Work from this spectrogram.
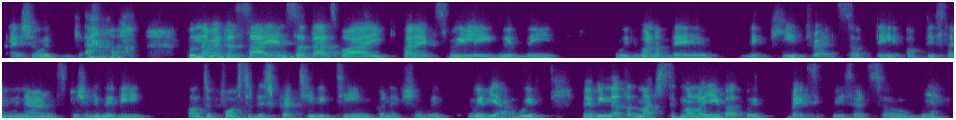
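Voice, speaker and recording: A woman's voice: sits low, steady tone, brisk, sharp tone, rough recording. A woman introducing herself in an online seminar, friendly and a little giggly. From Spain. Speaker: seminar participant. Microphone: video call.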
